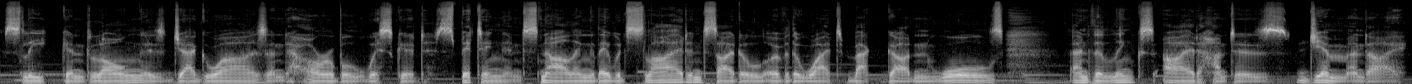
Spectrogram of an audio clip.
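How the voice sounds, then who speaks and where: A man narrating a bedtime sleep story in a soothing, unhurried, gently measured way. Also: very deep voice, fairly even intonation, soft background music. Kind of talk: slow bedtime relaxation narration and story reading.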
